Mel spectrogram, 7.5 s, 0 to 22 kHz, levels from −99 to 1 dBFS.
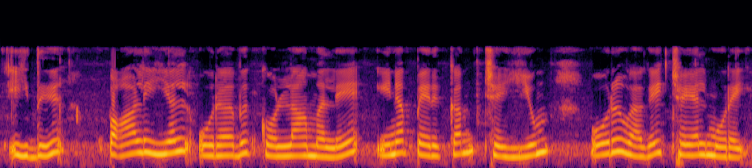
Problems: none marked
